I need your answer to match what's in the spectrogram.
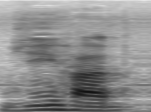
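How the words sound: The word is said with a Spanish pronunciation. "En español es como jihad"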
